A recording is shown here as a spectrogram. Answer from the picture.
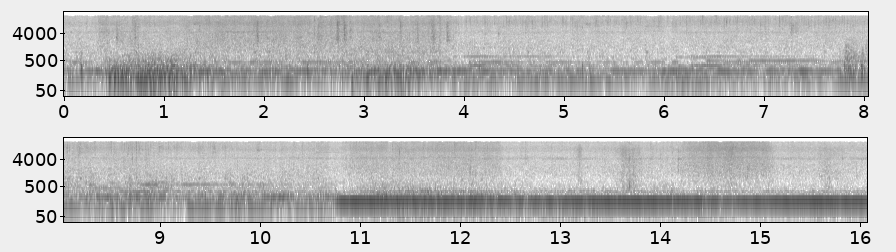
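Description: Film soundtrack of a night rainstorm: rain with rumbles of thunder in the first few seconds, under a tense music score of held notes. About eleven seconds in, a loud, steady low drone comes in abruptly and holds.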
